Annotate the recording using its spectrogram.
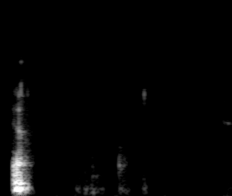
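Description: A single short spoken "yeah" from a video-call participant, then near silence with a couple of faint, tiny sounds.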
